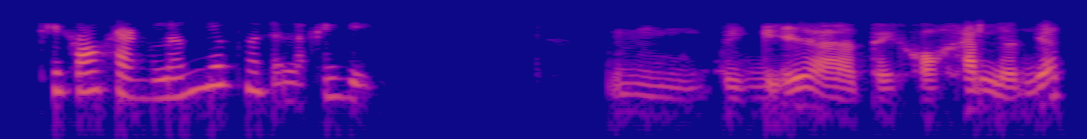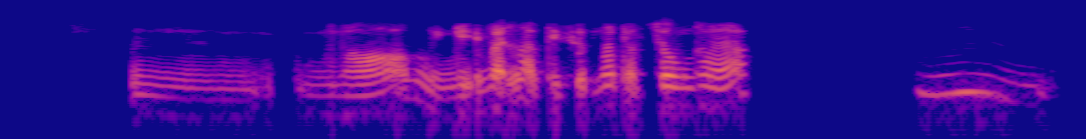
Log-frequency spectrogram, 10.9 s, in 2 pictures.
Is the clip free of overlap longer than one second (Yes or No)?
Yes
